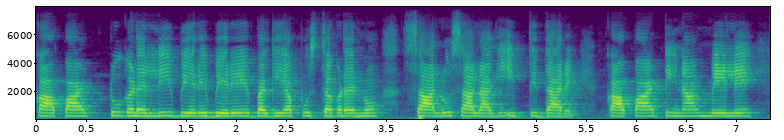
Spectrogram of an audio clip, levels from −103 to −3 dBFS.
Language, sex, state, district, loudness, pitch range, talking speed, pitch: Kannada, female, Karnataka, Bidar, -19 LUFS, 230-235 Hz, 75 wpm, 235 Hz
